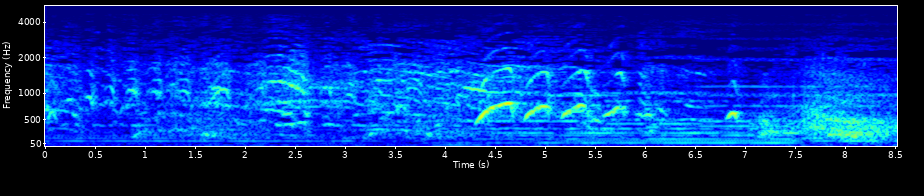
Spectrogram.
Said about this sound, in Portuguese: Carrascos libertam os leões famintos para a espantosa cena de impiedade, pavor e sangue.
